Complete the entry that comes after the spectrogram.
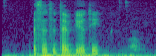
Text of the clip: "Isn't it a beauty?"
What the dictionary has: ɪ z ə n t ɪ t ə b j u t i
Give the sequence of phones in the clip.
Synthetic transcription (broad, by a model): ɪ s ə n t ɪ t ə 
